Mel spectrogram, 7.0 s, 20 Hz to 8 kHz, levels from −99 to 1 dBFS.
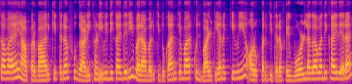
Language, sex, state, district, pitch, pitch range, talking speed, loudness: Hindi, female, Uttarakhand, Tehri Garhwal, 210 Hz, 170-225 Hz, 300 wpm, -17 LUFS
